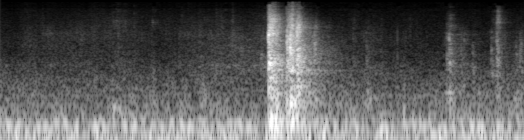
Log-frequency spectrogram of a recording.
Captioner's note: door clicks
